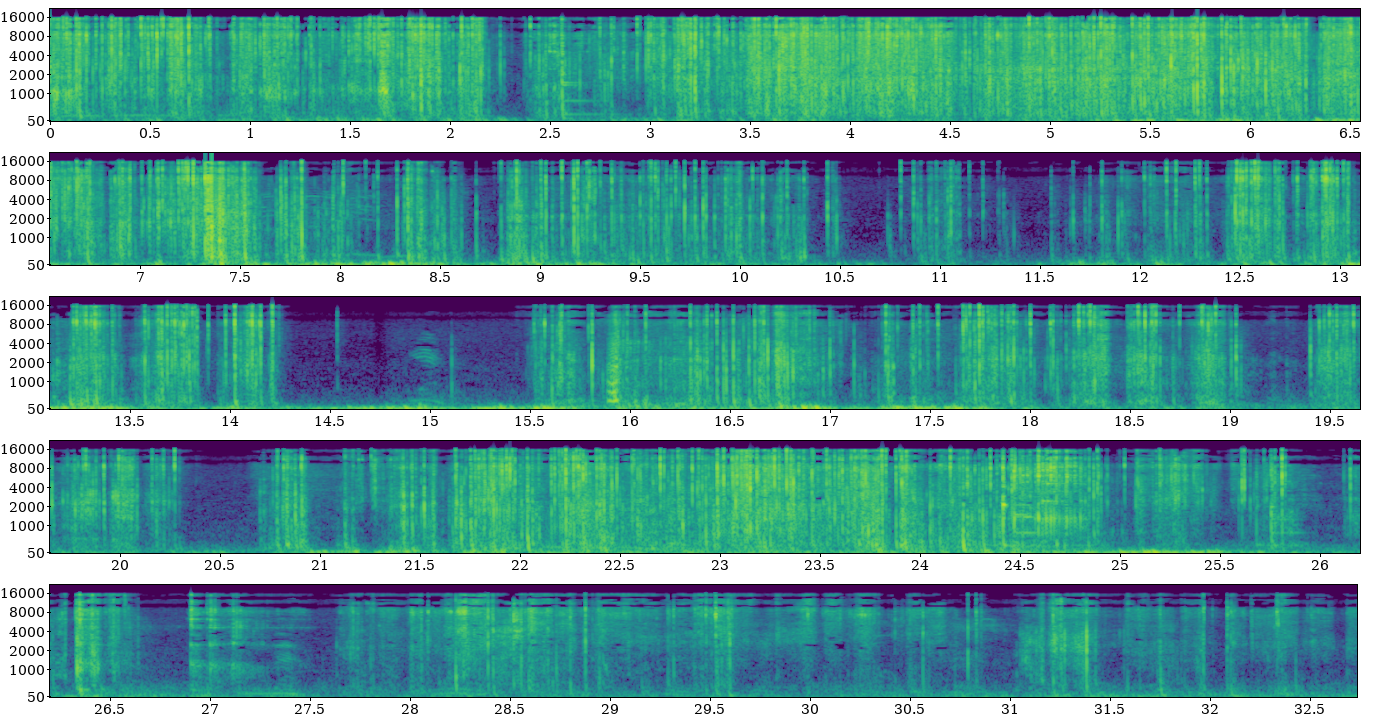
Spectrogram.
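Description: Thin clear plastic wrappers crinkling and tearing as small toys are unwrapped by hand, in irregular bursts with brief pauses. A low rumble comes in around the middle.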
